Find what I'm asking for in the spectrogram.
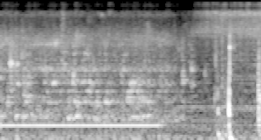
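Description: A smart bidet runs its auto-clean cycle: a steady hum with a tonal whine fades into a faint water spray and a few sharp splashes near the end.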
